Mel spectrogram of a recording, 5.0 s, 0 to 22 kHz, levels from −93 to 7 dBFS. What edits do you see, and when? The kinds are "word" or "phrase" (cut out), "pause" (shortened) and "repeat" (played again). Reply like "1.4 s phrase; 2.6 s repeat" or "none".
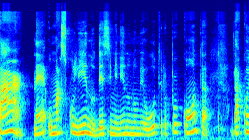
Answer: none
